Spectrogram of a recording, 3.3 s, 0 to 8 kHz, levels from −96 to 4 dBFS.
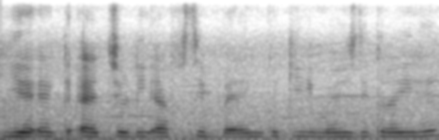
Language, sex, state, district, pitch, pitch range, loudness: Hindi, female, Madhya Pradesh, Dhar, 225 Hz, 220-235 Hz, -20 LUFS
